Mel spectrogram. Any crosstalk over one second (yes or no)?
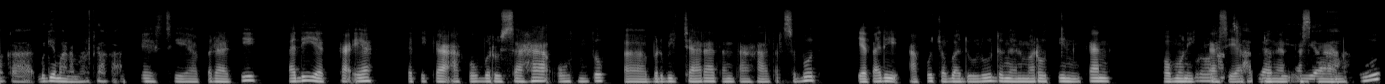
yes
